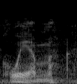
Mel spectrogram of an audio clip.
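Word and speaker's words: Sequim: town called Cooum and it's seq uim but it's pronounced quim he lives in another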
